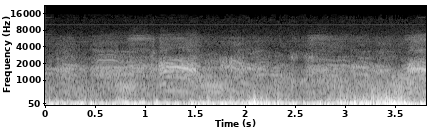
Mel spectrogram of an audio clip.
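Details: At a colony nest near Tyrnovo, rooks utter a few hoarse caws, one clear near the middle and another at the end, over a constant deep rumbling background.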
